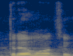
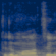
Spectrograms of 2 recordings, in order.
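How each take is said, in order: First: "त्रैमासिक" with trai; correct form. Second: "त्रिमासिक" with tri; short i in the first syllable of "त्रिमासिक"; wrong form. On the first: Teacher correcting students, ai vowel. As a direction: open ai in the first syllable of "त्रैमासिक". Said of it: "त्रैमासिक होता है". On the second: Teacher quoting the mistake, i vowel. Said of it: "त्रिमासिक नहीं". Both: Shown as a demonstration.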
